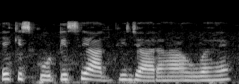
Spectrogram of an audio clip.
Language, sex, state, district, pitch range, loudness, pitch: Hindi, female, Uttar Pradesh, Lucknow, 185-230 Hz, -15 LUFS, 205 Hz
